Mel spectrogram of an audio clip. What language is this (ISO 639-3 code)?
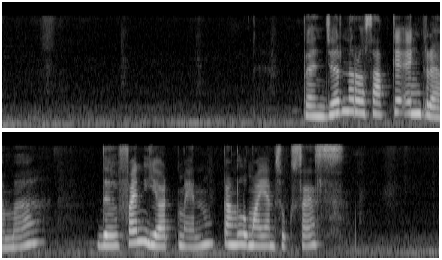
jav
